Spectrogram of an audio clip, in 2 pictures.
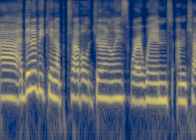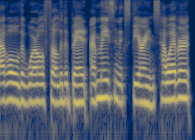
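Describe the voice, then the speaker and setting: A woman's voice: medium pitch, steady tone, quick pace, fairly bright tone, clear, resonant tone, dry recording, studio quality. A woman in her thirties from Chile with a Chilean Spanish accent, presenting a webinar eagerly with many fillers over a video call. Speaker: tourism sustainability presenter.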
